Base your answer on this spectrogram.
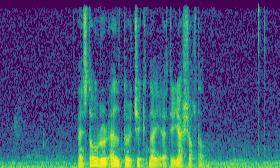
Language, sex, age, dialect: Faroese, male, 36-60, Suðurstreymoy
